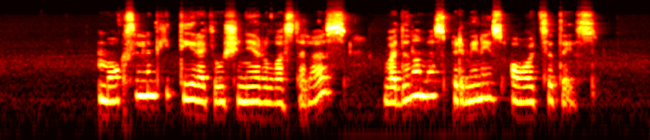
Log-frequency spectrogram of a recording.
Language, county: Lithuanian, Panevėžys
